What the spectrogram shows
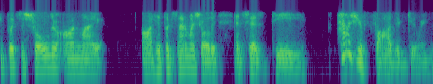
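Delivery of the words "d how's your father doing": phony, smiling charm, low, slow and swooping. Speaker retells a man greeting them with a hand on their shoulder, imitating a smiling charm. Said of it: "And that smile comes on".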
